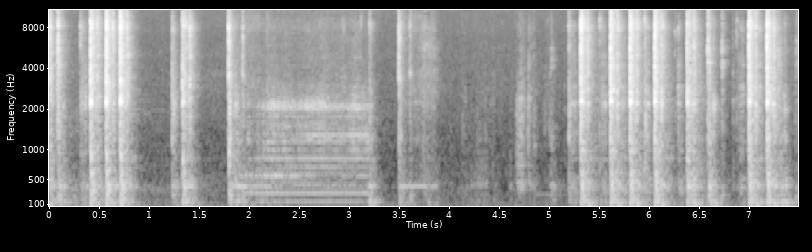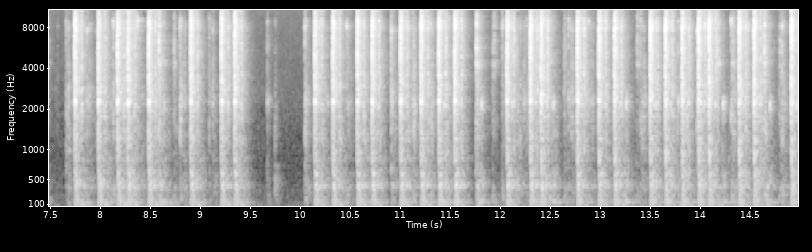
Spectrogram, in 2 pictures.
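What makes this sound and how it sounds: Fingertips type quickly on the plastic keys of a beige Smith-Corona Mark V electric typewriter with a hollow plastic housing, producing bright, clacky strikes in rapid bursts. A brief steady humming tone sounds early on, and short pauses break up the otherwise continuous typing.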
